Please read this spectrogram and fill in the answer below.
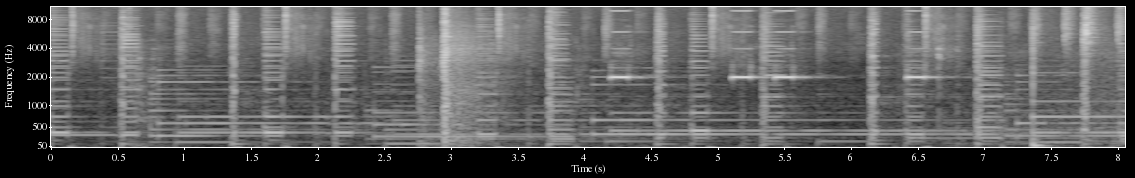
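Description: Background music with plucked guitar. Near the middle come four short, high beeps from a microwave oven's keypad as it is being set.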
